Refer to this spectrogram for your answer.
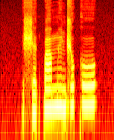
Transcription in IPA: ʃ ɛ˧ k͡p a˦ m ĩ˦ d͡ʒ o˦ k o˦

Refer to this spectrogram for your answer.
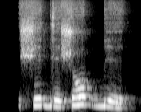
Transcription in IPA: ʃ ɪ ɡ e ʃ ɔ ɡ͡b ɪ

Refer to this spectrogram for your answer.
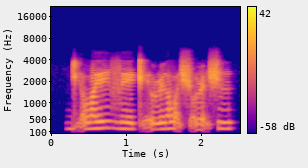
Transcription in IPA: ɡ ḭ lˠ e i̯ v e kʼ ḛ u̯ ɭ ɨ lˠ ḭ ʃ o̰ lˠ ɭ ḭ ʃ ɨ

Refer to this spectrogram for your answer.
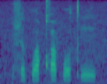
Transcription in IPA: ɬ ø p o qʼ o p o tʼ ĩ

